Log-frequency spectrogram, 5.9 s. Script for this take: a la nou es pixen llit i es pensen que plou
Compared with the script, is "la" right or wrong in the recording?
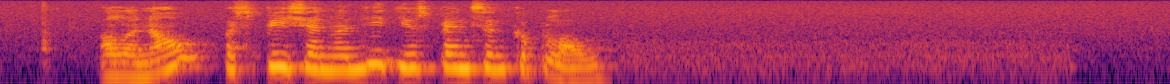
right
